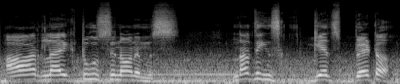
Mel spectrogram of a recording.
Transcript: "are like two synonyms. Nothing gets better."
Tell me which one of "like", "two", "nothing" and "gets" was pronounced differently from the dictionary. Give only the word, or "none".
nothing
